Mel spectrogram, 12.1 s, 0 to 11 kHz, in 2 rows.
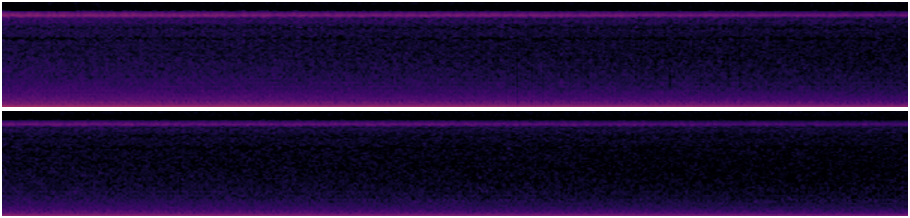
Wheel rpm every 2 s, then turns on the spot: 20, 40, 30, 40, 30, 20.
none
